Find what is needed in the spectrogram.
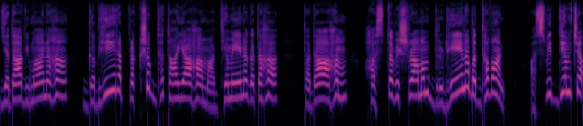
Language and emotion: Sanskrit, fearful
